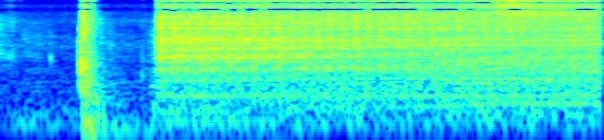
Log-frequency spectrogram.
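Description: A truck engine idles with a steady rumble.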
